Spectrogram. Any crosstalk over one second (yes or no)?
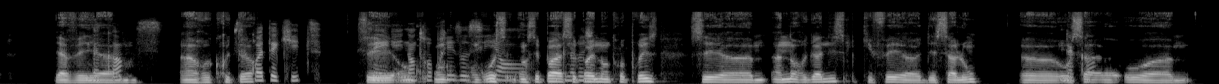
yes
